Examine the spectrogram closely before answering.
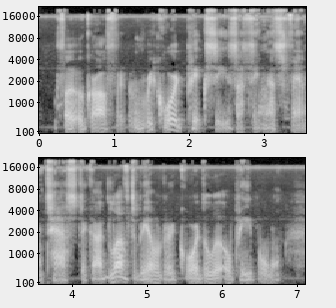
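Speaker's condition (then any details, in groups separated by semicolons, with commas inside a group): Cerebral palsy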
